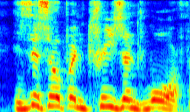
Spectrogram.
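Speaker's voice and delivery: stern challenge. A narrator's reading. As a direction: challenge him as king. King confronting traitor.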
